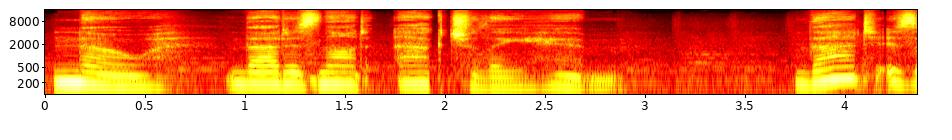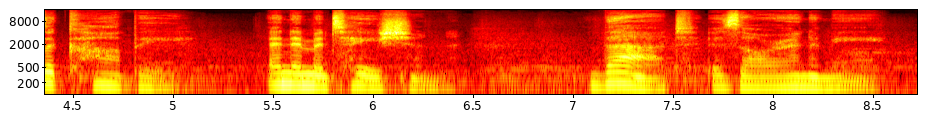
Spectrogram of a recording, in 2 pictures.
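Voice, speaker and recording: A mysterious young witch, low and slow. She speaks gravely and with quiet drama, like a cursed soul in a fantasy game cutscene, over music. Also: heavily acted. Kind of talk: video game cutscene acting.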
